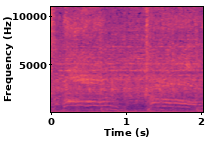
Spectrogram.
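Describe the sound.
A man's voice imitates a gas vendor's street cry, belting out a long, drawn-out, sing-song yell of "¡Salgan al gas!", loud and sustained for about two seconds.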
